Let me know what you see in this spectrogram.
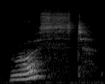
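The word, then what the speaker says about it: Røst: is color 3880 um i think maybe it's pronounced rust r-o-e-s-t and it means rust but what it really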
